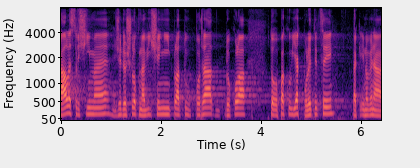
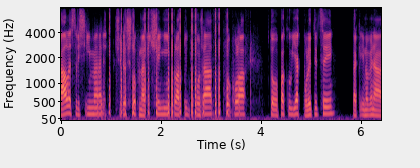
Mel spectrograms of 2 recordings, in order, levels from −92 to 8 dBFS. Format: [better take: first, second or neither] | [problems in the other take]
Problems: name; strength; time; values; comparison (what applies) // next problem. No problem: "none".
first | noise reduction (neural diffusion model UNIVERSE++)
